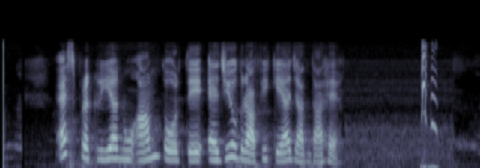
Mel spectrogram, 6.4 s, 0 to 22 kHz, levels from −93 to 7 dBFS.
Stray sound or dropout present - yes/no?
yes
